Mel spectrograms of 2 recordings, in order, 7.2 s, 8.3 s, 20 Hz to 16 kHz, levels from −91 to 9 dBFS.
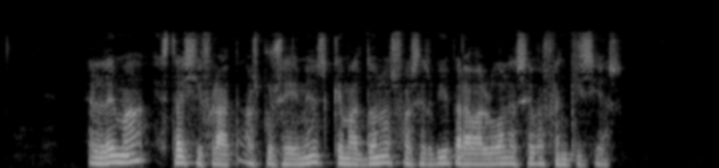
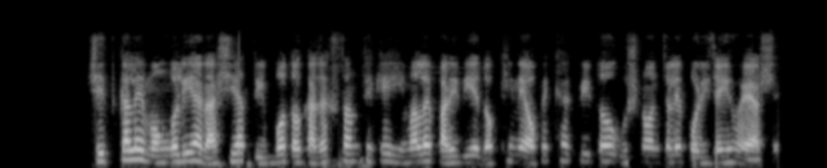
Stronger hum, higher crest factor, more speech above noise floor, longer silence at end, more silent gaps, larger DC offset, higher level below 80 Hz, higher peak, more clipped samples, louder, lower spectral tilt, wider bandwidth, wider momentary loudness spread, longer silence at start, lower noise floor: neither; about the same, 20 dB vs 20 dB; second, 57 dB vs over 66 dB; first, 1 s vs 0.5 s; neither; neither; about the same, -66 dBFS vs -66 dBFS; second, -14 dBFS vs -4 dBFS; neither; second, -32 LUFS vs -24 LUFS; about the same, -6 dB/octave vs -5 dB/octave; about the same, 8 kHz vs 7.6 kHz; about the same, 10 LU vs 11 LU; about the same, 0.9 s vs 0.9 s; about the same, -88 dBFS vs under -90 dBFS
